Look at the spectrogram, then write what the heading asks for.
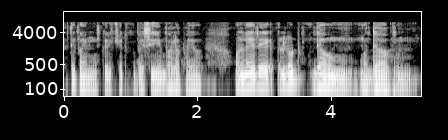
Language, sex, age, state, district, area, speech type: Odia, male, 18-30, Odisha, Balangir, urban, spontaneous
